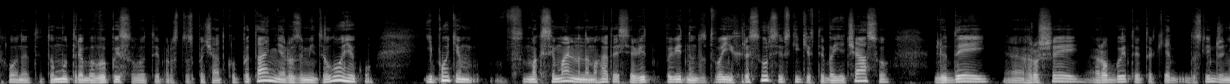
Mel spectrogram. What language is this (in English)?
Ukrainian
